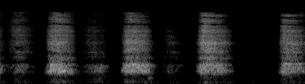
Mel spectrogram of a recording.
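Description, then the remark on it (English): A person imitates the heavy, dog-like panting of an elderly man in his 80s sitting in half lotus: loud, breathy huffs alternating with softer in-breaths in a quick, steady rhythm, with no talking. “He was breathing like a dog. He was basically panting.”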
